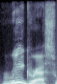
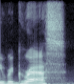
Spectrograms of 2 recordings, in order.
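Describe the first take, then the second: First: Regress stressed on the first syllable, RE-gress; noun stress. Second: Regress stressed on the second syllable, re-GRESS; verb stress. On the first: Narrator inventing the noun, regress stressed on first syllable. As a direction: punch RE in regress. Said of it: "would be the noun". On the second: Narrator explaining falling backward, regress stressed on second syllable. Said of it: "that's a verb". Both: Shown as a demonstration.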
